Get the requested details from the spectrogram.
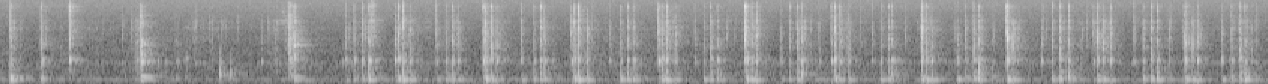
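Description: Fingertips tap quickly on the clear plastic lid of a large, empty, hollow plastic soda cup. About thirty short, hollow plastic clicks come in an uneven rhythm, each with a low resonant body and a faint ring that dies away almost at once.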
